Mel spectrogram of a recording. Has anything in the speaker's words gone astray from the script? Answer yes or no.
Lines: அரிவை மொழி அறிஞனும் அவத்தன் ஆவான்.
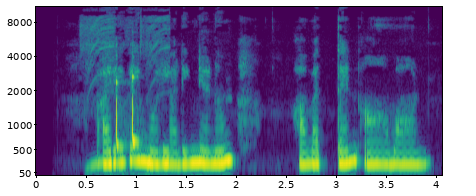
no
